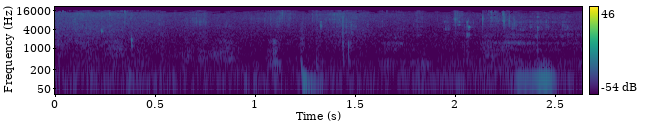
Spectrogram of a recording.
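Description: A person bites into and chews food. The soft, faint mouth noises include a couple of slightly louder crunches, and there is no talk.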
